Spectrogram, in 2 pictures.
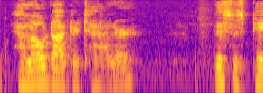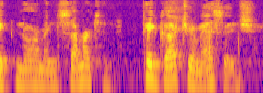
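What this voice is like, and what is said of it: Canadian accent. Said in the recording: “that Canadian accent”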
